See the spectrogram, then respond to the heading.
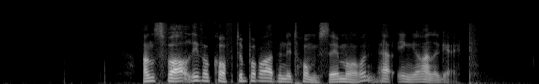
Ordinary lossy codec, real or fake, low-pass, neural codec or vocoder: Opus, 64 kbps; fake; 7.2 kHz; codec, 16 kHz in and 24 kHz out, 0.9 kbps, LongCat-Audio-Codec, fine tuned four codebook decoder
